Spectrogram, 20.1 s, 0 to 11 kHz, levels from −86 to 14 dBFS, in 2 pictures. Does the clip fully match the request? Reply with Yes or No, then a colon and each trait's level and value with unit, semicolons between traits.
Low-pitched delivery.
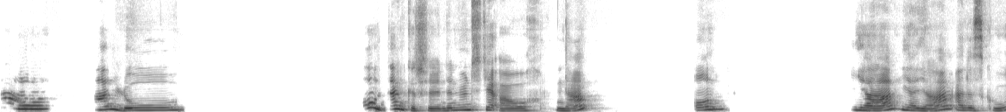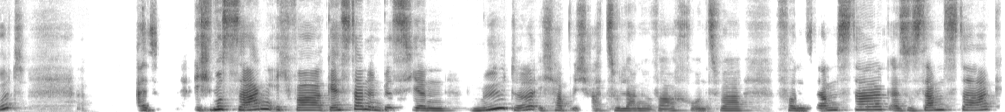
No: high, 235 Hz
